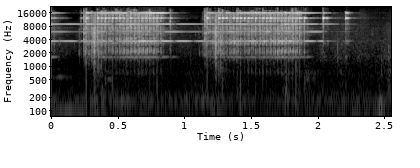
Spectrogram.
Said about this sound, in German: Du hast jetzt dreimal geklingelt.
